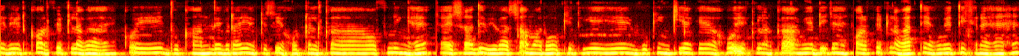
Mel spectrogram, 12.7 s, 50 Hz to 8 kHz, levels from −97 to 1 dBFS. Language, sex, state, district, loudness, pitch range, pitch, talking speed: Bhojpuri, male, Bihar, Saran, -16 LUFS, 205-230 Hz, 215 Hz, 160 wpm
